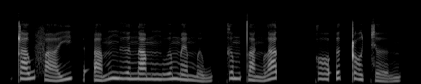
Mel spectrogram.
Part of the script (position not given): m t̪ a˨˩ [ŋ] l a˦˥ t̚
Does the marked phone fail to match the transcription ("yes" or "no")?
no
